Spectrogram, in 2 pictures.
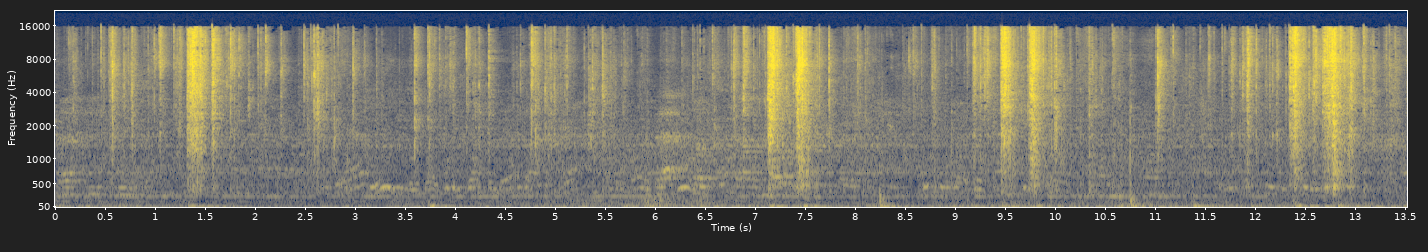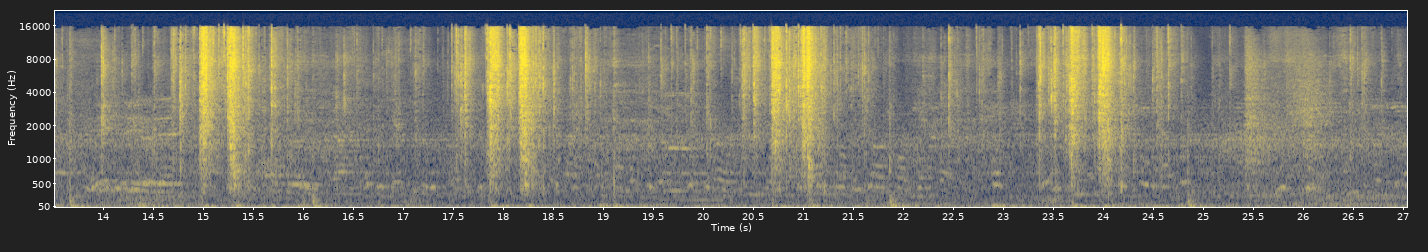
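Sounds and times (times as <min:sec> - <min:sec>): card packs ripping open: 0:06.4 - 0:16.0, 0:17.2 - 0:19.0, 0:23.3 - 0:24.7.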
